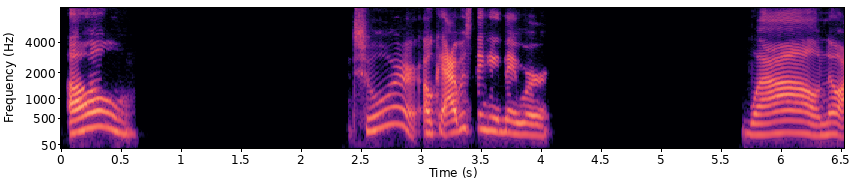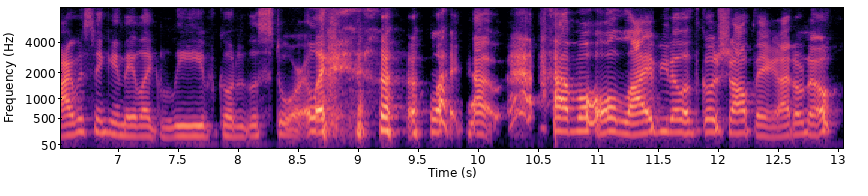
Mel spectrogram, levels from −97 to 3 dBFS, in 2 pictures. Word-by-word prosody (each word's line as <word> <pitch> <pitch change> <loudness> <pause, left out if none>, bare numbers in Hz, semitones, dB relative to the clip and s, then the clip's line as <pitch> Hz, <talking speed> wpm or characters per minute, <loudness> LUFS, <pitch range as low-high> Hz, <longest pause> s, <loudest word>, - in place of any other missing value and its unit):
Oh! 260 -5 +2 1.8
Sure, 320 +6 -5
okay, 220 0 +1
I - - +8
was 300 -1 -6
thinking 270 -4 -3
they 220 -3 -2
were 190 -3 -3 1.6
Wow, 210 0 0
no, 205 +2 -4
I 190 - +3
was 245 +2 -8
thinking 230 -6 -8
they, 175 0 -4
like, 175 -1 -7
leave, 175 +2 -6
go 175 -2 -8
to 170 - -12
the 180 +2 -11
store. 290 +12 -7
Like 345 - +5 0.6
like, 240 +6 +2
have - - +1 0.5
have 250 -1 +4
a - - +4
whole 250 - +3
life, 205 +2 +3
you 245 - -6
know? 235 -1 -1
Let's 220 +2 0
go 240 0 -2
shopping. 220 -7 -3
I 175 - -1
don't 200 +1 -5
know. 190 - 0
220 Hz, 160 wpm, -21 LUFS, 190-250 Hz, 1.8 s, I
